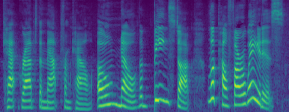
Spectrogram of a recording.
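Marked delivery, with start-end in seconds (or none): 1.9-5.7 higher, louder dismay; Cat seeing the far beanstalk, louder dismay. Acted. Cat alarmed at map.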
